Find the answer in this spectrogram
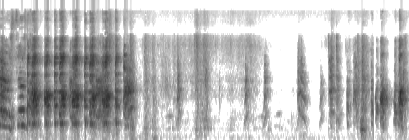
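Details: Chukar partridge from Muminobod, a hunting bird, with a fast burst of grating chuck notes for under three seconds, a near-silent gap with faint clicks, then the clucking resumes more loosely.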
